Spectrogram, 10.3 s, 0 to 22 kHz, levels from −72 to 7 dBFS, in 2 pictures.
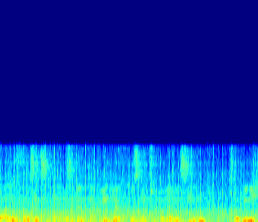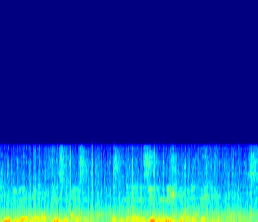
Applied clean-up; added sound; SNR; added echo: none; Engine / Mechanisms; 5 dB; reverberation time 0.9 s.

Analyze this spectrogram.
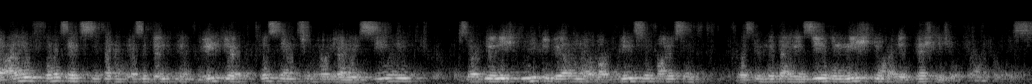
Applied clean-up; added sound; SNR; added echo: neural separator model SepFormer DNS4.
